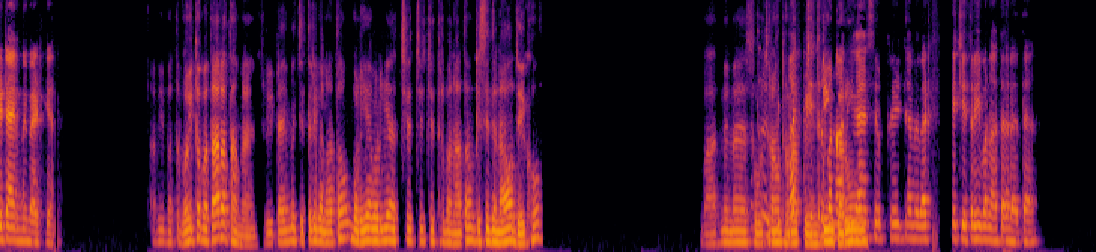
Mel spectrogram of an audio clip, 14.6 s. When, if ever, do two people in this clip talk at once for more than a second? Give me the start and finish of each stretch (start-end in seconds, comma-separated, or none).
10.0-11.6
